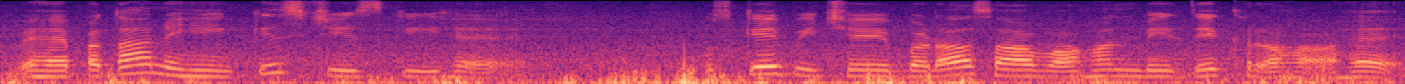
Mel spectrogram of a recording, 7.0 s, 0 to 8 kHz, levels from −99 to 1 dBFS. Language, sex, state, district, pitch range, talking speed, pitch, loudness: Hindi, female, Chandigarh, Chandigarh, 180-230 Hz, 135 wpm, 190 Hz, -22 LUFS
